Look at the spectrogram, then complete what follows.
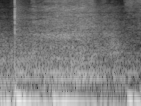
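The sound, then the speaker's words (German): Steady, harsh drilling noise from renovation work in the apartment downstairs, where the whole apartment is being gutted, a continuous grinding rasp that holds at an even level throughout, with no voices over it. “Bohren, aber die entkehren die ganze Wohnung da unten und ich könnte eigentlich gar nicht arbeiten, wenn ich da mal warten würde.”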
